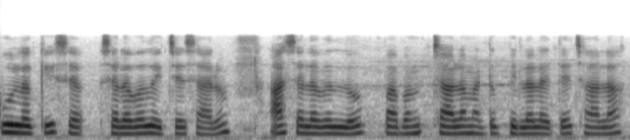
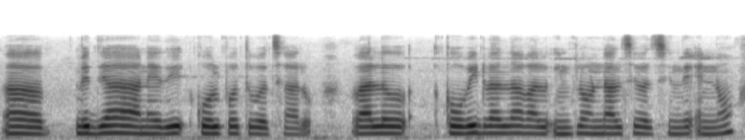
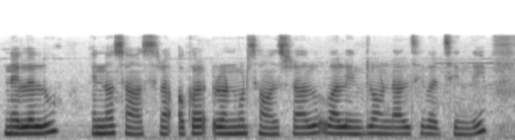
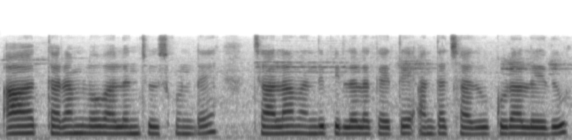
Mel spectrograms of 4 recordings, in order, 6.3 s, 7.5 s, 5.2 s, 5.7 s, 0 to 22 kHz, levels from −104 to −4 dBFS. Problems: background sounds at intervals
